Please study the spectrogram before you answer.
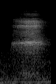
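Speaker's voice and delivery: sharp shushing sound; quick mother's shush; hushing shh. Acted. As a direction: hush a nosy child. Mother pig hushes her piglet.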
